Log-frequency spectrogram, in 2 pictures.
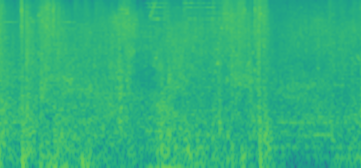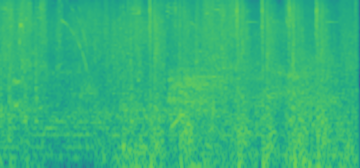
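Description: Crackling energy blasts explode and hiss.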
